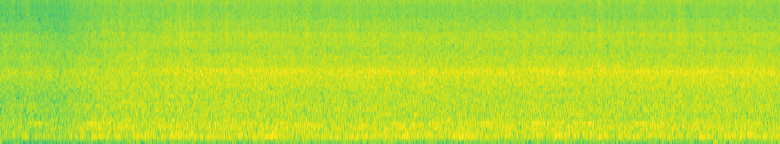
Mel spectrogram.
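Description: Steady rain of an arriving thunderstorm, an even rushing hiss that swells slightly about a second in.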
